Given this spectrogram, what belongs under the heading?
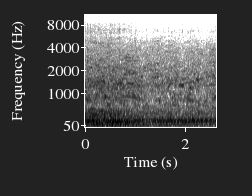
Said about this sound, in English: And here come the police. One, two, three, four police on motor scooters. One demonstrator knocked down by a motor scooter policeman.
